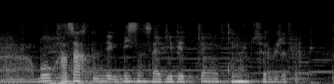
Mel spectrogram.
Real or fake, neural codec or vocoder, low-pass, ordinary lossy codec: fake; codec, 44.1 kHz, 7.8 kbps, Pupu-Codec; 7.2 kHz; none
